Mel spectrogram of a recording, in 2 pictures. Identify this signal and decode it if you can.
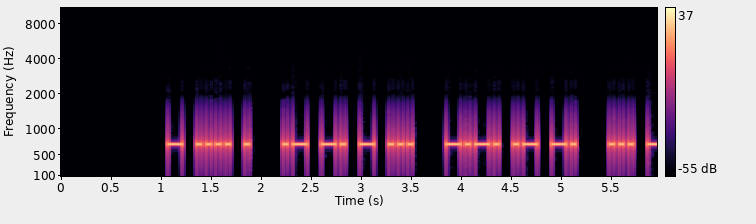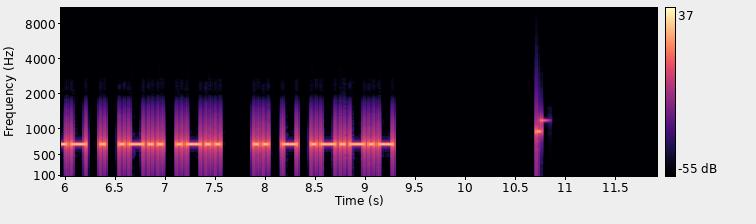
Morse code, heard as a keyed tone, about 25 wpm, 700 Hz. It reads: THE ANTS CAN SMELL IT.
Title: Additional Easy Phrases 25wpm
